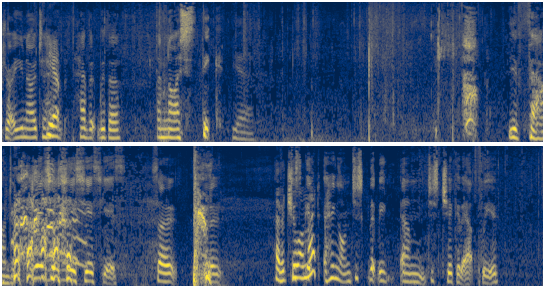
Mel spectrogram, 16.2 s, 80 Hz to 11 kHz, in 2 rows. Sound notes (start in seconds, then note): 6.9 gasps; 8.2 laughing; 11.0 coughs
